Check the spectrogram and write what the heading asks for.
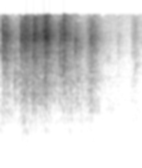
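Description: An entire sheet of paper is crumpled in a quick run of crisp, crackling rustles lasting about a second and a half, fairly soft, easing off toward the end with no voices.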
